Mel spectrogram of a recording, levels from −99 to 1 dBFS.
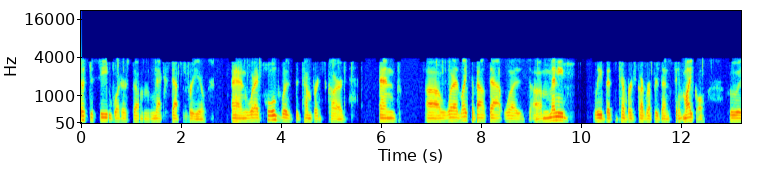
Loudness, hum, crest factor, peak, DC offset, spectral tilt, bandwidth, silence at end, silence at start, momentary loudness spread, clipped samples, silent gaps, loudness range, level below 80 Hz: -26 LUFS; none; 22 dB; -4 dBFS; under 0.1%; -10.5 dB/octave; 4 kHz; 0 s; 0 s; 9 LU; under 0.1%; none; 3 LU; -58 dBFS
